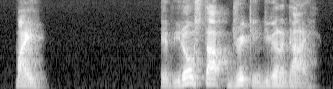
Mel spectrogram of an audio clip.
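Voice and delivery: mock solemn, grave, dead-serious voice. Retelling a warning given to a drinking dad: imitating a serious voice. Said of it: "in a whole serious voice".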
